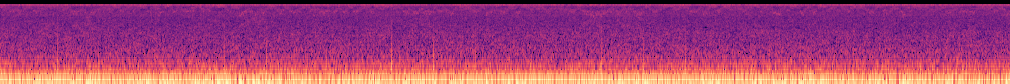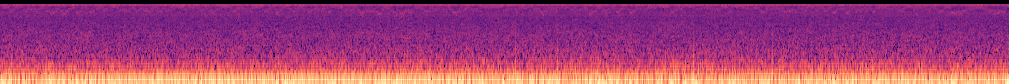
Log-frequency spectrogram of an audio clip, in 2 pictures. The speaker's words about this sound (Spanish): Sí, bueno, parece que estamos teniendo un poquito de interferencia, de problemas técnicos. Ya saben que este es un programa pues completamente en vivo y a veces este tipo de cosas pueden llegar a ocurrir.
